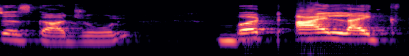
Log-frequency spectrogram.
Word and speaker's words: काजोल: द वे काजोल ही आपका नाम था या काजल था इसलिए बंगाली में काजोल हो गया नहीं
